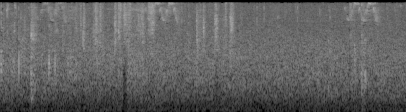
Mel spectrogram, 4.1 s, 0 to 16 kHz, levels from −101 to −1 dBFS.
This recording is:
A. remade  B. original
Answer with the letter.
B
